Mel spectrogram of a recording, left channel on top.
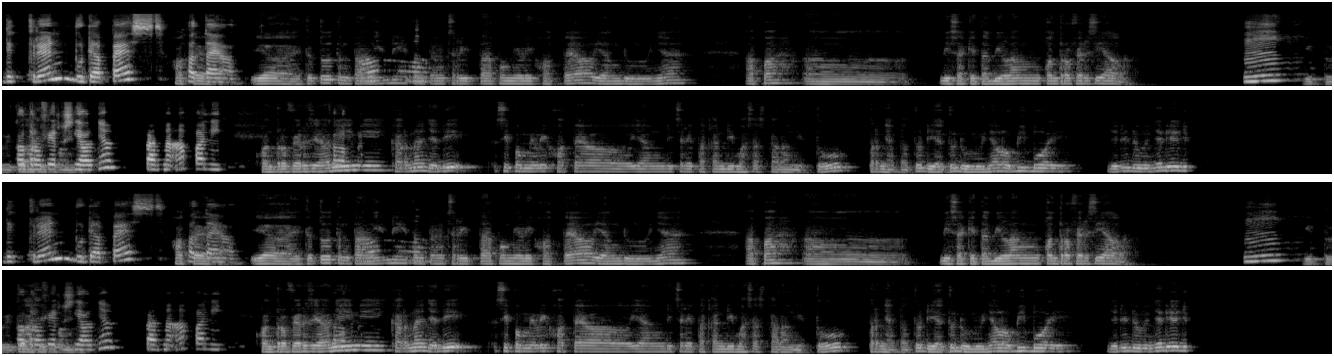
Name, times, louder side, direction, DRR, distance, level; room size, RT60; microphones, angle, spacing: voice 1, 0.0-2.3 3.6-4.3 12.4-13.0 13.4-14.4 14.7-15.5 16.6-16.7, left 6 dB, 45° left, 0.4 m, -24 dB
voice 2, 1.7-9.1 9.4-11.4 13.0-14.1 15.9-24.0 24.4-25.2, right 1 dB, 20° right, 0.5 m, -30 dB
5.2 x 2.8 x 2.8 m
head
